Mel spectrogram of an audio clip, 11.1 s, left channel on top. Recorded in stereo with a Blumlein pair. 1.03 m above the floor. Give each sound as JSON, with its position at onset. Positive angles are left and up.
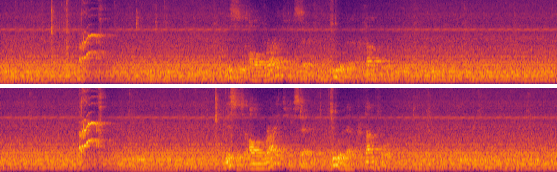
{"t": 1.6, "sound": "a cat meowing", "azimuth_deg": -20, "distance_m": 0.8}
{"t": 4.5, "sound": "a man speaking", "azimuth_deg": -25, "distance_m": 8.0}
